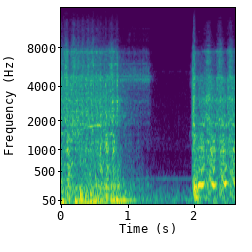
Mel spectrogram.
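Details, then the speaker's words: Pinzgauer in neutral, cranking after fuel pump replacement, first start attempt in about 3 years: steady starter churning, a pause, cranking again with no catch; fuel filter still filling, not yet primed, though the pump works. "yeah filter's filling up so it's not quite uh it hasn't filled up enough to get"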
